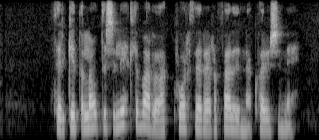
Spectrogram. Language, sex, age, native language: Icelandic, female, 20-29, Icelandic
